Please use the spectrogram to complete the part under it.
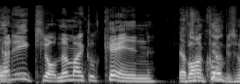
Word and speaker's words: Michael Caine: Det är som att säga My Cocaine. Alltså, Michael Caine. – Michael Caine. – Ja, för han pratar ju Cockney.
